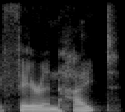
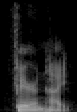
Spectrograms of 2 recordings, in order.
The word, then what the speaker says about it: Fahrenheit: So when you say in, like I am in the kitchen, it's the same thing, Fahren. Can you say that for me? Fahrenheit.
